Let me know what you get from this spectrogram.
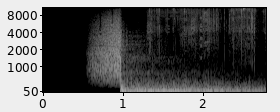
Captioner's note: booming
